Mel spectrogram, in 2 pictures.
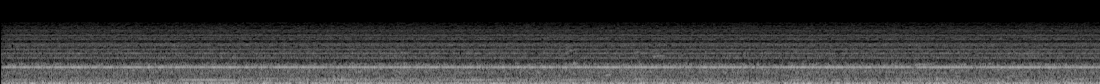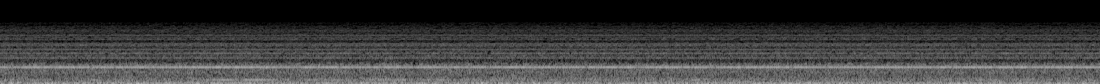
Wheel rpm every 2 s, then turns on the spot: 0, 0, 0, 0, 0, 0, 0, 0, 0, 0, 0.
none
